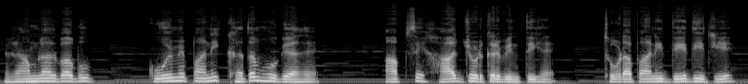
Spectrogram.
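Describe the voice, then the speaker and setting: A man's voice: medium pitch, fairly even intonation, a little slow, warm tone, faint music behind, lightly acted. A man voicing a worried, humble village farmer in a Hindi moral-story cartoon, earnest and pleading.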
